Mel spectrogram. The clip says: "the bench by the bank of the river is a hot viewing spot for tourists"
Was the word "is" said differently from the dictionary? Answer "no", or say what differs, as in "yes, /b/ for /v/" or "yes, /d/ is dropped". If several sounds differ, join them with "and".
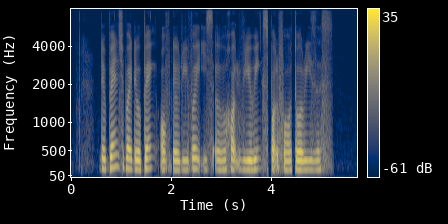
yes, /s/ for /z/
